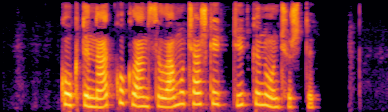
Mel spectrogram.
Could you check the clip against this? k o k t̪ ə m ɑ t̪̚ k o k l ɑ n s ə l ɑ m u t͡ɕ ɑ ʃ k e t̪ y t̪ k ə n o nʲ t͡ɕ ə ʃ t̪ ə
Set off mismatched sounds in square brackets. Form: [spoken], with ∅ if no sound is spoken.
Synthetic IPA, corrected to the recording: k o k t̪ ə [n] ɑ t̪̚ k o k l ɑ n s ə l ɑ m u t͡ɕ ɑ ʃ k e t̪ y t̪ k ə n o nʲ t͡ɕ ə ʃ t̪ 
